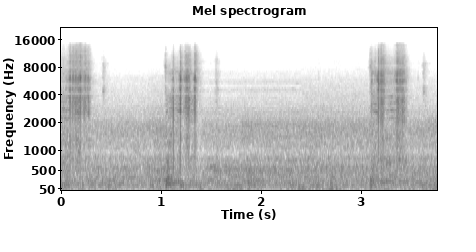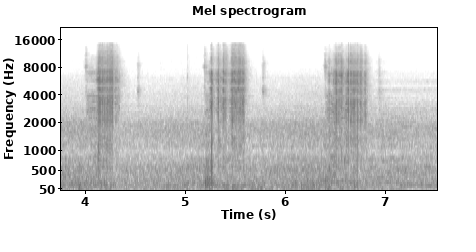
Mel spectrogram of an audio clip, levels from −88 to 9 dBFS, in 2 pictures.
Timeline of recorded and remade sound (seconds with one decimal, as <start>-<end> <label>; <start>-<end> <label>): 0.0-1.4 recorded; 1.4-2.4 remade; 2.4-6.9 recorded; 6.9-7.5 remade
